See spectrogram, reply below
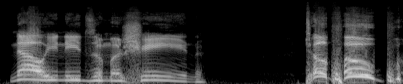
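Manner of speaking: slow, deliberate, loud, swooping, drawn-out delivery. Quoting a remembered TV line, impersonating Mister Fishladder. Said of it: "I'm gonna do my best possible impersonation".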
